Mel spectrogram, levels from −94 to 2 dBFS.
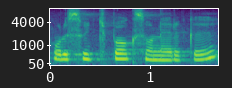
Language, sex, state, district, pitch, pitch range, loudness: Tamil, female, Tamil Nadu, Nilgiris, 220 Hz, 210-235 Hz, -16 LUFS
